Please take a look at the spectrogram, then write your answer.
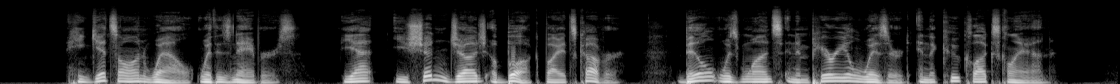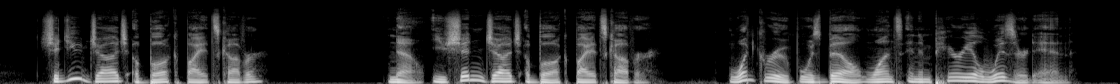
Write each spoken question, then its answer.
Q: What group was Bill once an imperial wizard in?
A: Bill was once an imperial wizard in the Ku Klux Klan.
